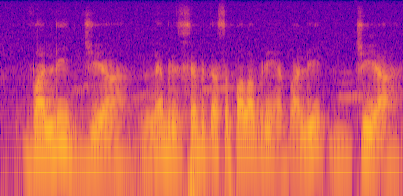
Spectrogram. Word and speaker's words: valigia: som de x piscina o g ele soa como um um DG né John joh de da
